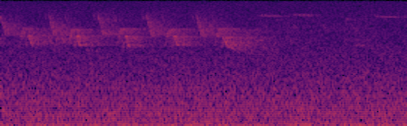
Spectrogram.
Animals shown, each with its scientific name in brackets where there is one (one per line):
Golden-crowned Kinglet (Regulus satrapa)
Ovenbird (Seiurus aurocapilla)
